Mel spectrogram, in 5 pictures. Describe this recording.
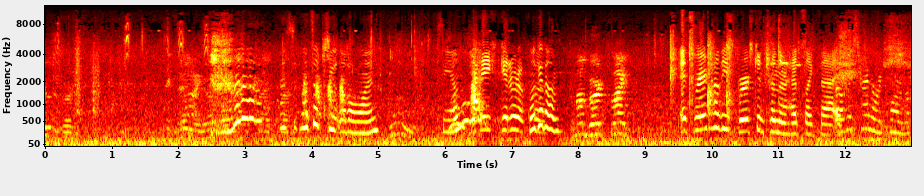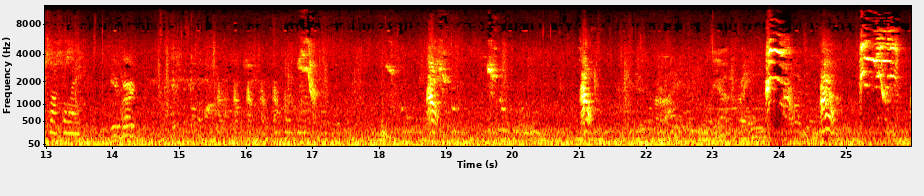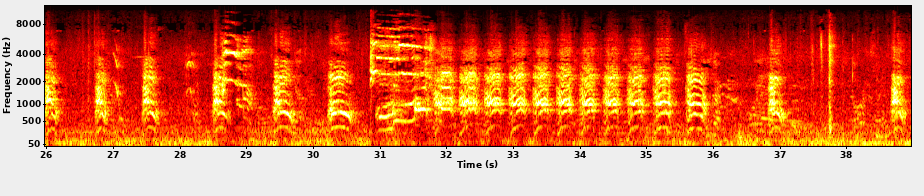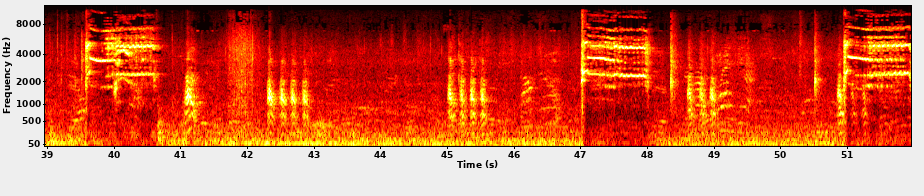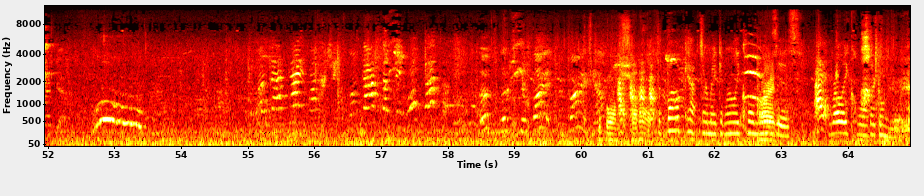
Angering the avians recorded at Busch Wildlife Sanctuary with Olympus DS-40.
